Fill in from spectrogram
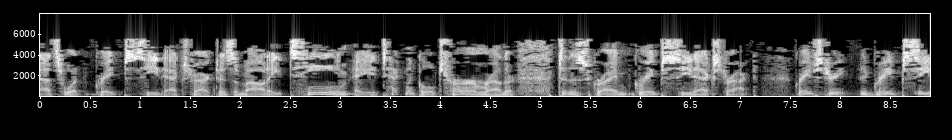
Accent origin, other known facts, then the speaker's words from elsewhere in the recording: Midwest, United States; I grew up in the Midwest. I used to race a car at Cordova Drag Strip, believe it or not.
